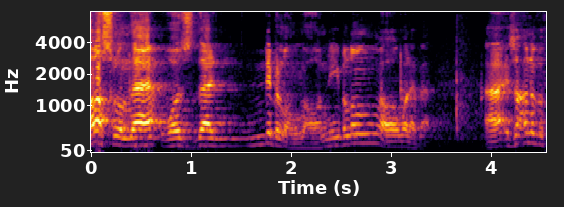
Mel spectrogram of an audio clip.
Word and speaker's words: Nebelung: So to pronounce it phonetically or whatever, Nebelung. It's got the word lung at the end.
